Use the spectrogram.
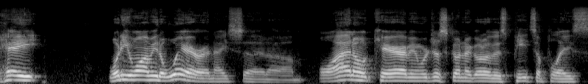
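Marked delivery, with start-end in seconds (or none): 0.0-2.0 loud yelled delivery, called out. Retelling being in the shower as the girlfriend calls out, imitating her yelling. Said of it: "the GF yells like".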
